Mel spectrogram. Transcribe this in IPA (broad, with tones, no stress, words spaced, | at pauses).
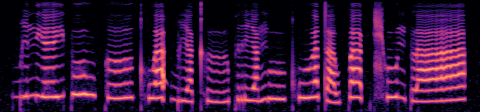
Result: bi˦˥njɛː˦˥jpoː˥˩w kɤː˦˥kʰwa˦˥ʔ bi˨˩a̯kʰɯː˩˦pri˧a̯ ŋuː˧ kʰwu˦˥a̯ta˩˦w pa˥˩k̚t͡ɕʰu˥˩nplaː˦˥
